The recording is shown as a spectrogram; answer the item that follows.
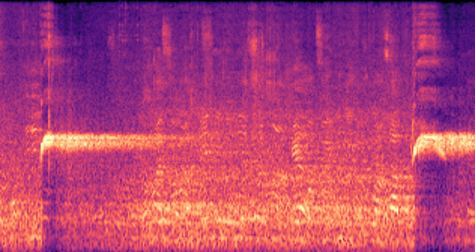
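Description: Wrestling referee's whistle: two long, steady, high blasts, the first about half a second in and the second near the end. They stop the ground wrestling and restart the bout standing.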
